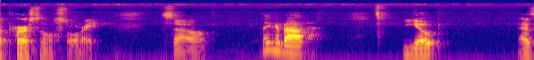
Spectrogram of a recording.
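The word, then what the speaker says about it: Joop!: So, thing about Yope, as it's supposed to be pronounced, Yopem is I was given this bottle for like my I don't know 16th birthday, something like that.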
